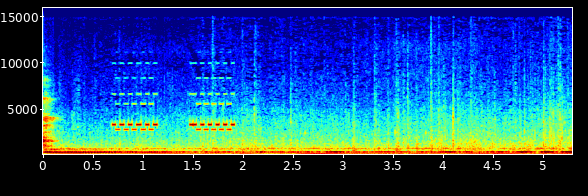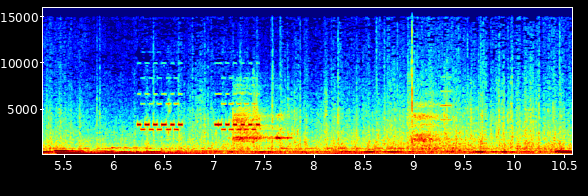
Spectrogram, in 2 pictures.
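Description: Telephone ringing twice, each ring a quick pair of warbling electronic trills, the second ring about five seconds after the first, over quiet sustained music.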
